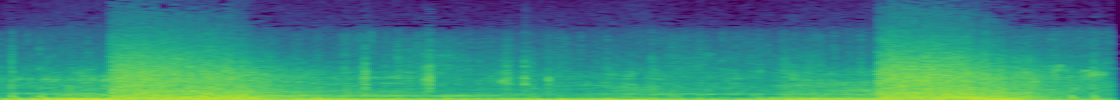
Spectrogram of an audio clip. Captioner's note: gunshots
